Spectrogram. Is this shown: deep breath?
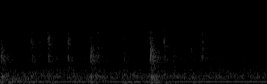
no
